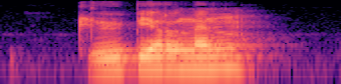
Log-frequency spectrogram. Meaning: plural of Glühbirne
- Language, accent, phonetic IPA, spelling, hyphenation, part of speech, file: German, Austria, [ˈɡlyːˌbɪʁnən], Glühbirnen, Glüh‧bir‧nen, noun, De-at-Glühbirnen.ogg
